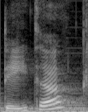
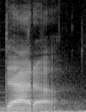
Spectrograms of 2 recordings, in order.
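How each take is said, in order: First: The word is said in a British way. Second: The word is said in an American way. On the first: "the British call them data" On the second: "the Americans call them data"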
